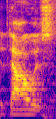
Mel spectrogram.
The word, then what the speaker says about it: Taoist: lord of the dial not to be confused with the Dow Jones index but you know the one that spelled with the T for some godforsaken reason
